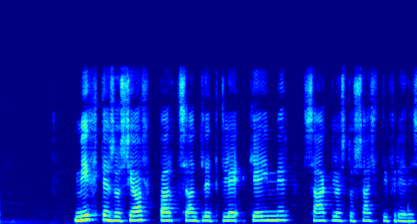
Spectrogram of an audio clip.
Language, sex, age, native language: Icelandic, female, 50-59, Icelandic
